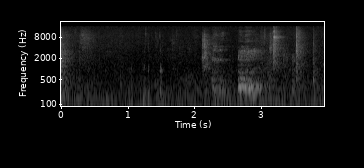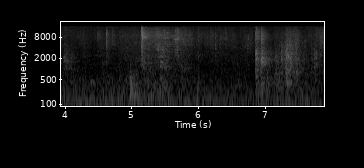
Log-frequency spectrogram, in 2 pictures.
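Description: A marker taps and squeaks against a whiteboard.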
